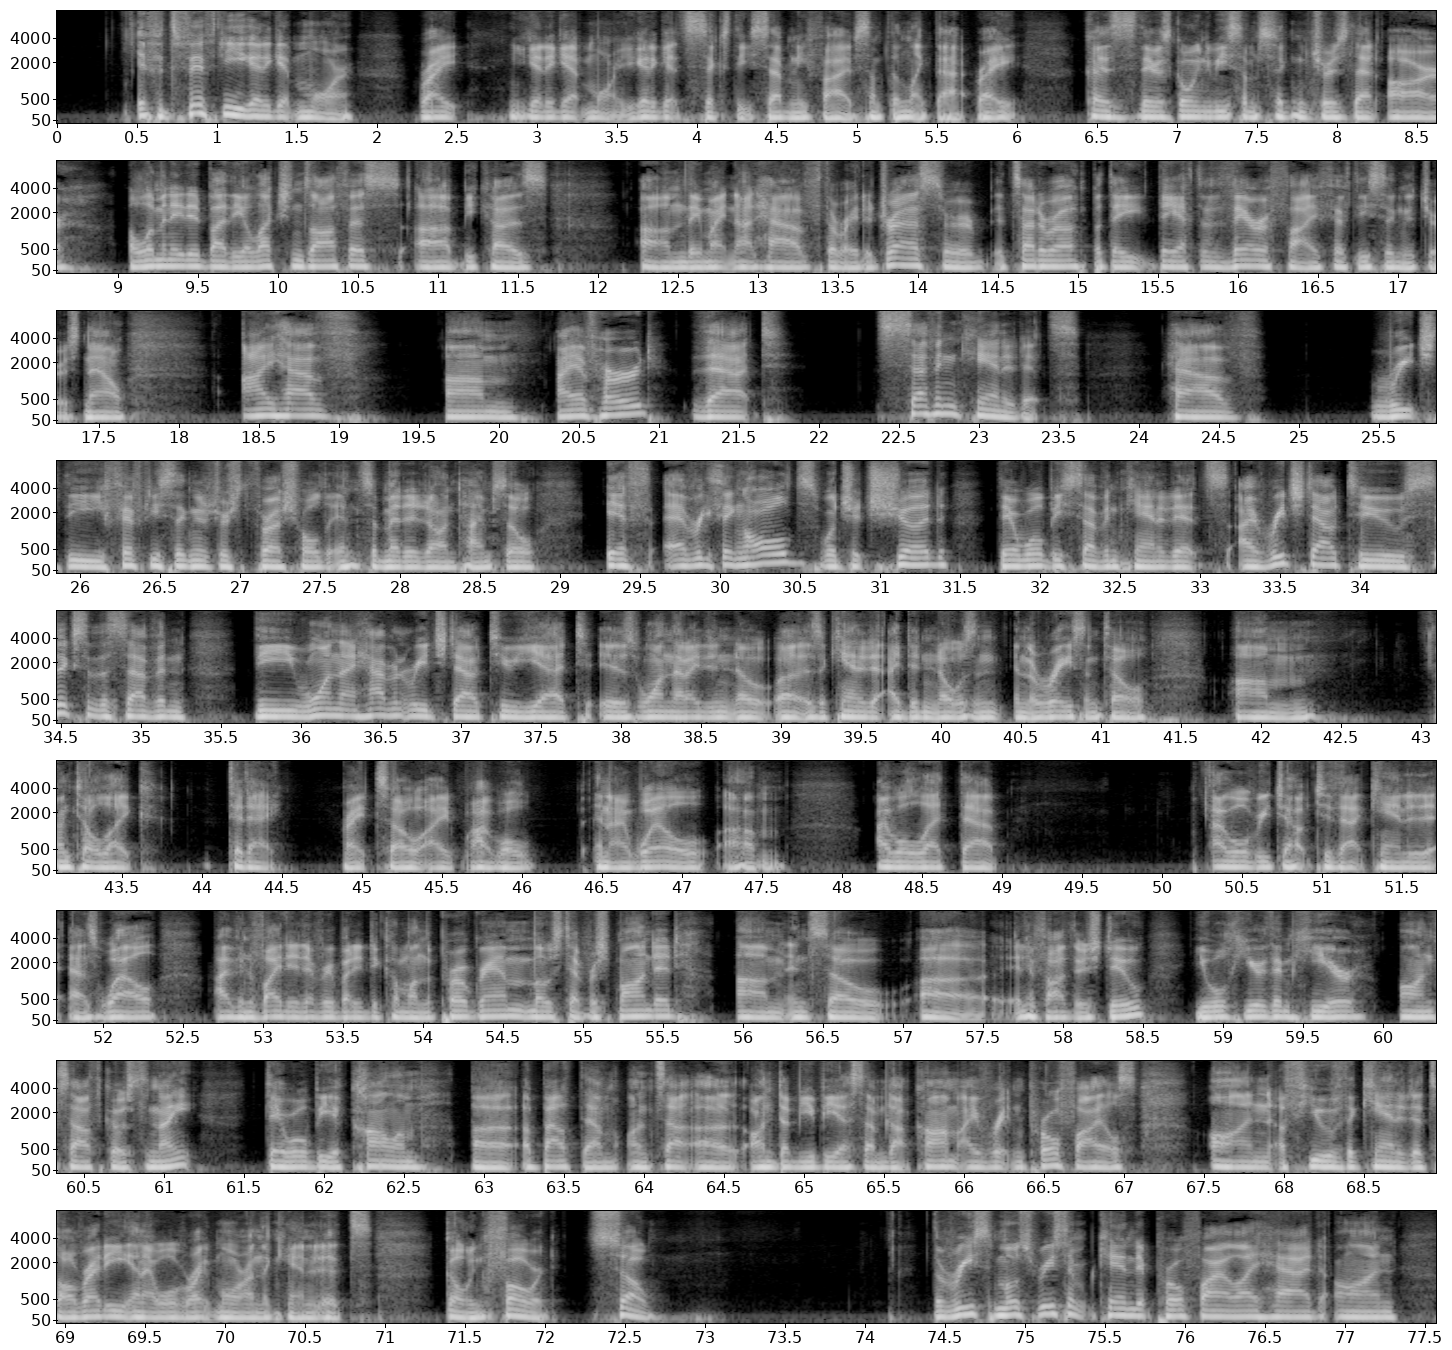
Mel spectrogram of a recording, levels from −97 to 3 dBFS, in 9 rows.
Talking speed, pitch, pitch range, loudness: 170 wpm, 105 Hz, 100-115 Hz, -20 LUFS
